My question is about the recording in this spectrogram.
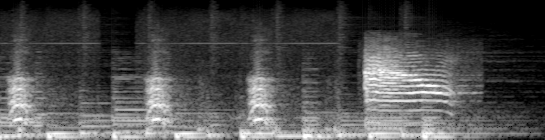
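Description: A cat meows three times, about a second apart, over background music with a steady bass beat. Near the end comes a longer, louder meow, then the music fades out.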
